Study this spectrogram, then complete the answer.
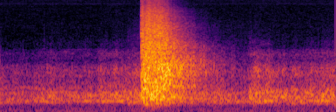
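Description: A pistol fires a single loud shot outdoors.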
